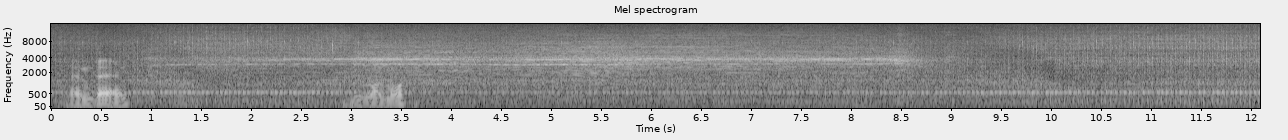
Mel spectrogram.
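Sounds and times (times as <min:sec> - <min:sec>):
high steady whine: 0:00.0 - 0:10.0.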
